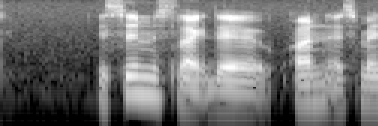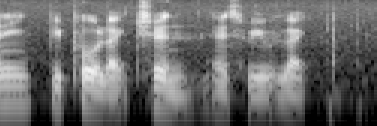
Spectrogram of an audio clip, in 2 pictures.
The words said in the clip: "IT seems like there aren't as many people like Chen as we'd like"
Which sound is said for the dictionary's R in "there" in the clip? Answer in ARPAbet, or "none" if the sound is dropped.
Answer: W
